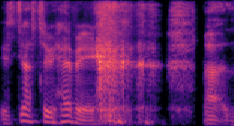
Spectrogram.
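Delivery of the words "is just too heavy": mock translation. Shown as a demonstration.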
